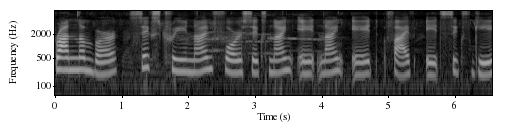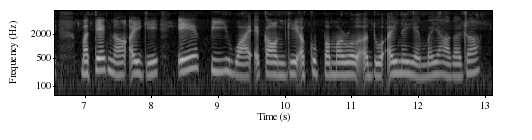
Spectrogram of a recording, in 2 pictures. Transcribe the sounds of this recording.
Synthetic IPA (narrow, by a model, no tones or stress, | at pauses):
pɾanːɐmbɐɾ | sikstʰɾinajnpʰoɾsiksnajnetnajnet̚pʰajb̚ʱet̚siksɡimɐtek̚nɐʔɐjɡi | epiwajʔekawntɡiʔɐkupːɐmɐɾolɐ̰duʔɐjnɐjeŋbɐjaɡɐdɾa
